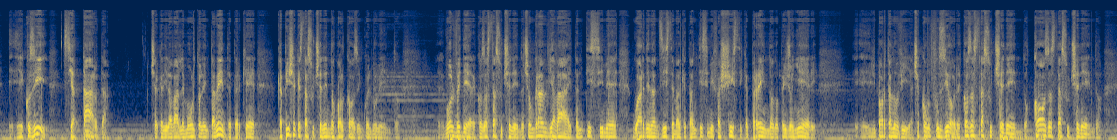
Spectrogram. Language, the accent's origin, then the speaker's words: Italian; Genoa, Liguria, Italy; Io sono genovese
